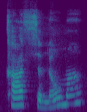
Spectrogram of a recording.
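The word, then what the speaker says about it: carcinoma: was called clear cell Reno carinoma now I'mma spell that for you c a r c i n o m a carinoma carinoma i was say and it had um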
